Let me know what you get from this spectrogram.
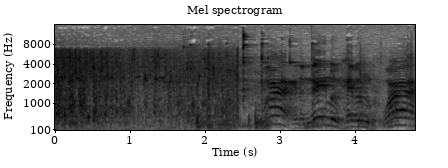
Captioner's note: Aplausos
